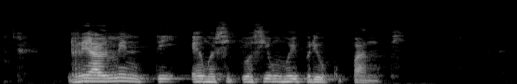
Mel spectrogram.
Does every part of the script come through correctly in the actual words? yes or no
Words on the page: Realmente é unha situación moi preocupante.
yes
